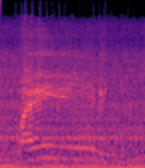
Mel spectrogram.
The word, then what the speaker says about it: waning: And if it's decreasing, it's waning. Waning. Wax waning. Yeah. We have to pronounce the A's and remember way.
